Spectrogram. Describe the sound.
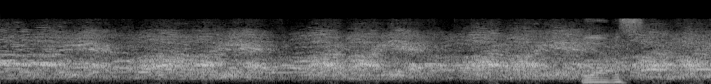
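Competing protest groups at President Biden's abortion rights campaign event in Virginia roar and shout continuously, many voices overlapping in a chaotic wall of screaming and chanting, some drowning out pro-Palestinian protesters screaming 'genocide', with a brief sharper burst of noise near the end.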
